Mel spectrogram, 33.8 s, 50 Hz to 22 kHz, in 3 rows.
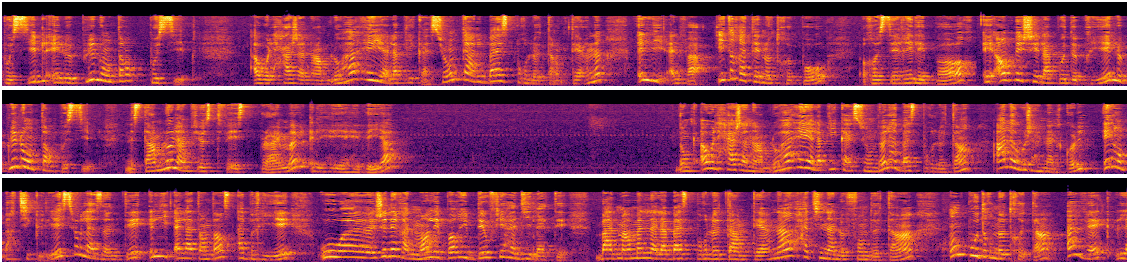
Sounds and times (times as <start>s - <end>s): Speech: 0.0s - 15.4s, 18.0s - 33.7s.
